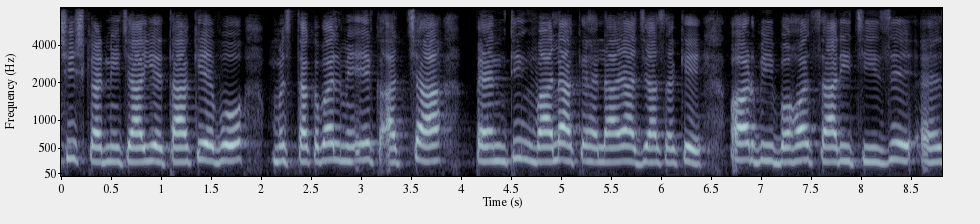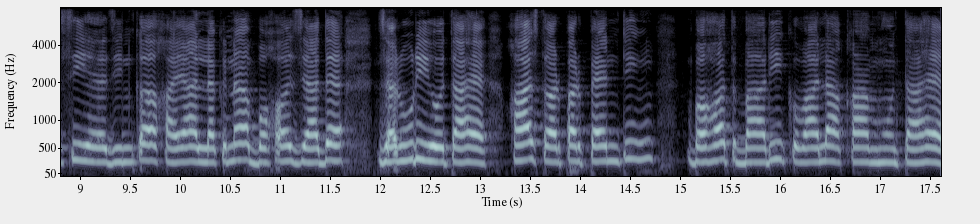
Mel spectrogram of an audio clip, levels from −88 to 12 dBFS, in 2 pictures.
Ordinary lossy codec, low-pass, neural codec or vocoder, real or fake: none; none; none; real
